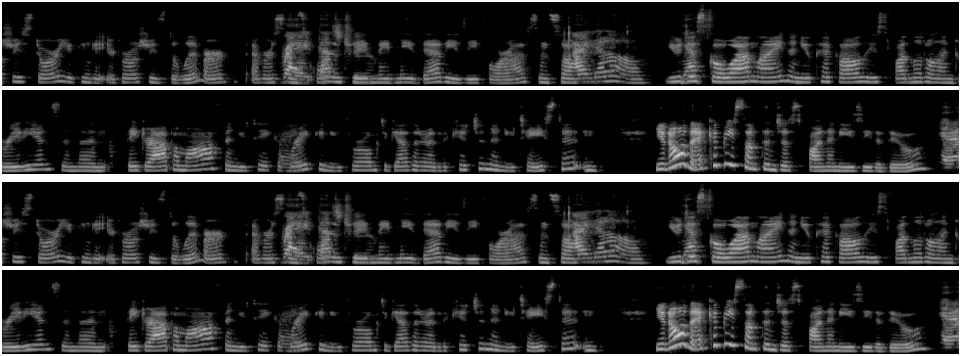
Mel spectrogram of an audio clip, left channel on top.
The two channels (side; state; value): both; identical; correlation 1.00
